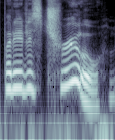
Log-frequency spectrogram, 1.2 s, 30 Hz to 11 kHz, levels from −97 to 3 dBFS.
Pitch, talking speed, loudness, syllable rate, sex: 240 Hz, 210 wpm, -14 LUFS, 4.1 syllables/s, female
